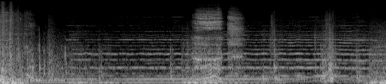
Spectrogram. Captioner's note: gasping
